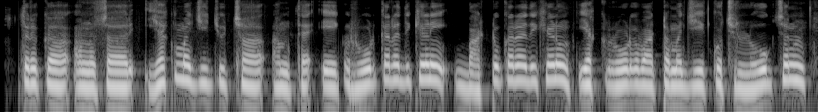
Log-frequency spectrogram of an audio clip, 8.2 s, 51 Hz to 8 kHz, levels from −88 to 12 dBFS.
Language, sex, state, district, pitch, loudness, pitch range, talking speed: Hindi, male, Uttarakhand, Uttarkashi, 175 Hz, -14 LUFS, 160-200 Hz, 190 wpm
